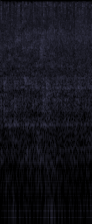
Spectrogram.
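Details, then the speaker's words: Hyundai Veracruz returned after ignition coil, spark plug and one intake gasket replacement for a system-too-lean code; brake cleaner sprayed around intake gasket edges to find leaks; soft, even idle with no popping or speed change, no misfire in data; normal idle. "so so far right now um I don't hear anything popping noise a change in"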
